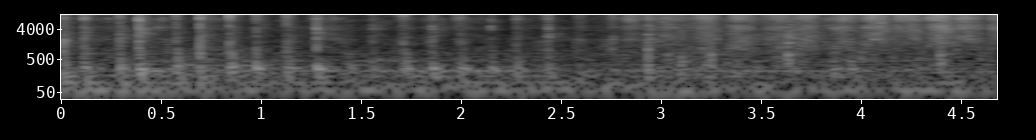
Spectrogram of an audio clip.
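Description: Fingertips and a palm rapidly rub and buff the black leather of a women's Red Wing Iron Ranger lace-up work boot worn on a foot. Soft, dull brushing and scuffing mixes with quick, light taps in an uneven patter over a steady low hum. Each tap is short and dry with almost no ring.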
